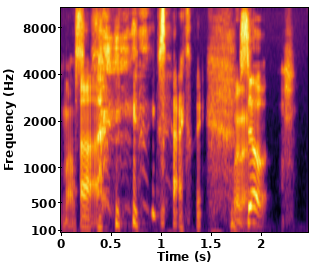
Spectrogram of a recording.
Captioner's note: chuckles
